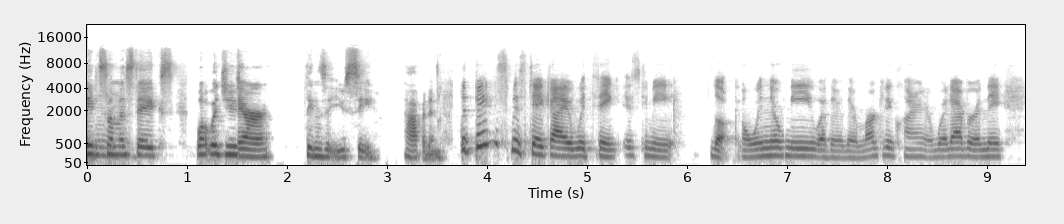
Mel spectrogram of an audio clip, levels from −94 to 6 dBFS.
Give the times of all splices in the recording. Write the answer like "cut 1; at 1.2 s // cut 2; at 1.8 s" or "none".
cut 1; at 1.0 s // cut 2; at 1.5 s // cut 3; at 3.6 s // cut 4; at 5.5 s // cut 5; at 6.5 s // cut 6; at 6.9 s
